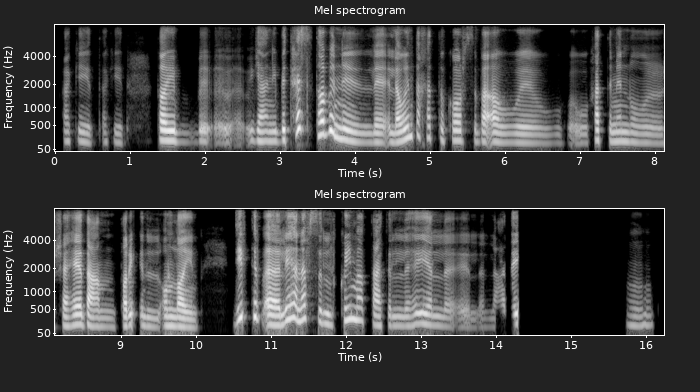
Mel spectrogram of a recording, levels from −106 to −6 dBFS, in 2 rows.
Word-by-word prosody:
أكيد، 175 -3 -13
أكيد، 170 -2 -20 0.4
طيب، 190 - +2 0.6
يعني 180 -2 -4
بتحس 245 - +2
طب 305 +6 +4
إن 245 -12 +5
ال 165 -4 -1
لو 170 +3 +3
أنت 260 +5 -1
خدت 235 -5 -10
كورس 190 0 -4
بقى، 175 -1 +1
و 160 0 -11 0.7
وخدت 195 +6 -7
منه 160 -4 -8
شهادة 175 +6 +3
عن 155 -2 -1
طريق 170 +3 +1
الأونلاين، 160 -3 0 0.5
دي 275 +11 +5
بتبقى 305 - +4
ليها 290 - +4
نفْس 295 0 0
القيمة 265 +7 -1
بتاعة 185 -10 -3
اللي 170 -1 -8
هي 200 +2 -1
ال 175 -2 -10
ال 140 -2 -16
العادية؟ 150 - -6 1.4
اهم. 180 +1 -17
180 Hz, 120 wpm, -23 LUFS, 165-200 Hz, 1.4 s, إن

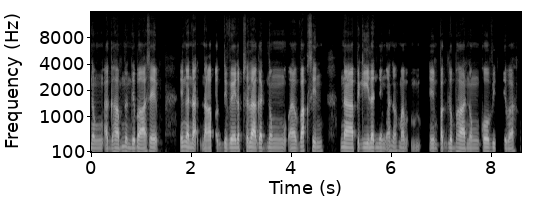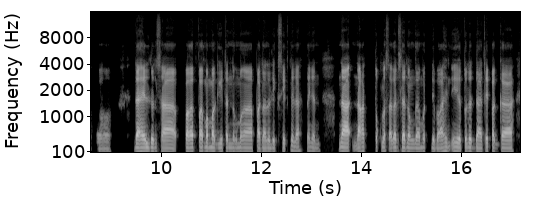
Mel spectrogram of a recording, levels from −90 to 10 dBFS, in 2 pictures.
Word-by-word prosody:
no'ng 100 0 -5
agham 95 +3 -1
no'n, 110 -4 -5
di 100 - +1
ba, 95 +1 +4
kasi 105 -1 +2 0.4
'yun 115 +1 -1
nga, 105 - +5
na - - +6
nakapag-develop 100 +1 +1
sila - - +5
agad 100 - +1
no'ng, 105 -1 -6
ah, 100 0 0
vaccine, 115 -1 +1 0.3
napigilan 105 0 +3
'yung 100 -2 -5
ano 110 -2 -5
mab 100 -1 -4
m - - -17 0.2
'yung 100 -1 -3
paglubha 100 -1 0
no'ng 95 -1 -7
COVID, 105 +1 -1
di - - -5
ba, - - -3 0.2
oo. 90 0 -9 0.4
Dahil 105 0 +5
do'n 105 0 -2
sa 95 -1 +3 0.2
pa 105 0 +5
pamamagitan 105 -1 0
ng 100 0 -7
mga 100 0 -1
pananaliksik 95 +3 -3
nila 115 -4 -4
ganiyan, 105 -2 -7 0.3
na - - +7
nakatuklas - - -2
agad - - +1
sila - - +1
nung 100 -1 -3
gamot 100 +1 -3
'di - - -5
ba. 95 +3 -1
Hindi 110 0 -4
yun 105 - +1
tulad 105 -2 -2
dati, 100 +3 0
pagka 100 -1 +1
100 Hz, 175 wpm, -25 LUFS, 100-105 Hz, 0.4 s, na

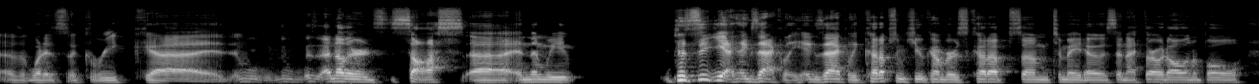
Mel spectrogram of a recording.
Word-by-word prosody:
uh, 95 -1 -11
what 100 0 -3
is 95 0 -8
the - - -10
Greek, 100 +3 -10
uh, 90 -4 0
w 125 -2 -16 0.2
another 125 -5 +3
sauce, 105 - 0
uh, 100 -1 +2
and 110 - -2
then 115 0 -1
we 110 -1 -1 1.0
Tzatziki 205 +3 +5
yeah, 195 +1 +7
exactly, 130 -6 +1
exactly. 120 -2 +3
Cut 135 +7 0
up 145 - +3
some 125 -2 -5
cucumbers, 115 -3 -2
cut 120 +1 0
up 120 0 +2
some 115 -2 -4
tomatoes, 105 -2 -4
and 105 - -4
I 100 - -3
throw 115 -1 -2
it 115 - -4
all 110 0 -1
in 105 - -7
a - - -8
bowl, 105 0 -7
110 Hz, 155 wpm, -20 LUFS, 100-120 Hz, 1.0 s, yeah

